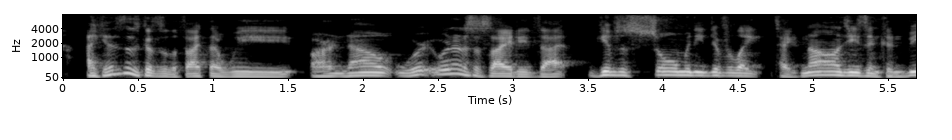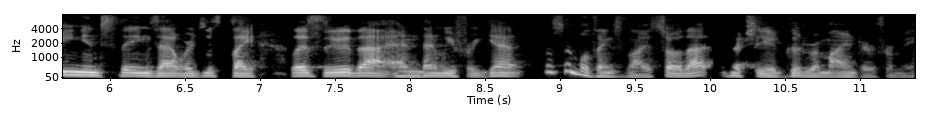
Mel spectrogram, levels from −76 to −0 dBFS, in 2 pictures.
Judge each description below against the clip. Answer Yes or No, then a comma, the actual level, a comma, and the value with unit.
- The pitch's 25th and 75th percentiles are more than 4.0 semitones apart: Yes, average, 5.1 semitones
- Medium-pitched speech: No, low, 120 Hz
